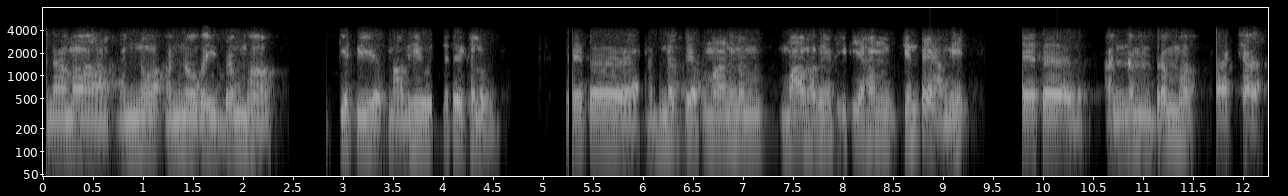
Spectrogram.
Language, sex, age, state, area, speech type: Sanskrit, male, 30-45, Madhya Pradesh, urban, conversation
